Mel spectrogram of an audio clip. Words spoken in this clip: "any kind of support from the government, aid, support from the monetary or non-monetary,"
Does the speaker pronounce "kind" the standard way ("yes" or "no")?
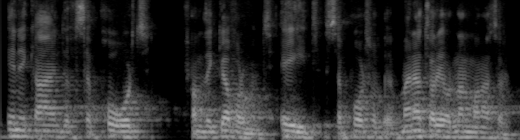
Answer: yes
